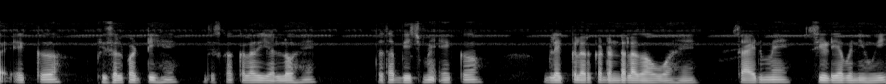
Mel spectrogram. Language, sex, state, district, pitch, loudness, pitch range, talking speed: Hindi, male, Bihar, Supaul, 100 Hz, -23 LUFS, 100-110 Hz, 160 wpm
